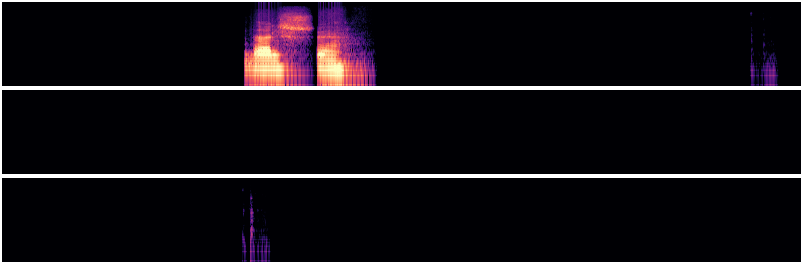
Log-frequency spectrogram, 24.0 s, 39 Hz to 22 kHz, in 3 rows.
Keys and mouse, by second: 1.9-5.4 drag, 10.9 shift+middle click, 12.0-14.8 drag, 18.4 shift+z, 19.1 shift+middle click, 20.6 Tab, 21.3 shift+middle click, 22.2-23.9 middle drag.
